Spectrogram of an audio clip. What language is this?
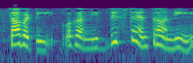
Telugu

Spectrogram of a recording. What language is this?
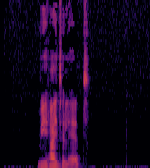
Western Frisian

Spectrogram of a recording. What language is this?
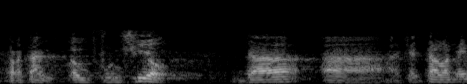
Catalan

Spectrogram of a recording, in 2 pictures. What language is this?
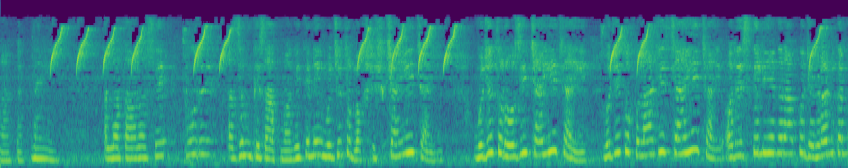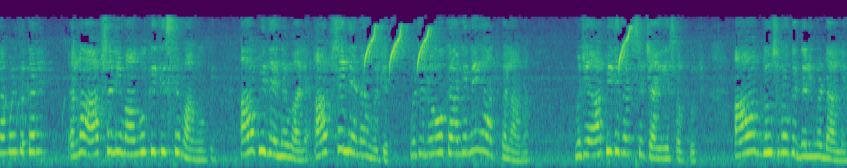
Urdu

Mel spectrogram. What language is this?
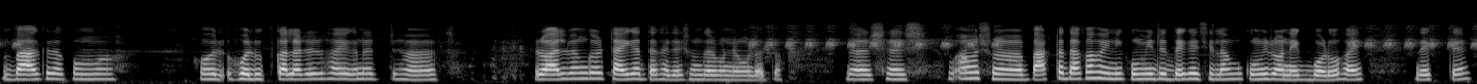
Bangla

